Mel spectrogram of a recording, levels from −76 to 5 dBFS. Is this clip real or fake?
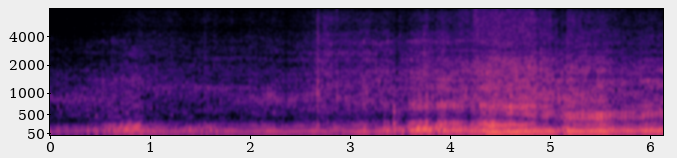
real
